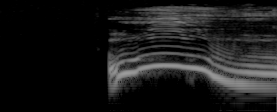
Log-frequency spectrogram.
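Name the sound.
dog barking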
